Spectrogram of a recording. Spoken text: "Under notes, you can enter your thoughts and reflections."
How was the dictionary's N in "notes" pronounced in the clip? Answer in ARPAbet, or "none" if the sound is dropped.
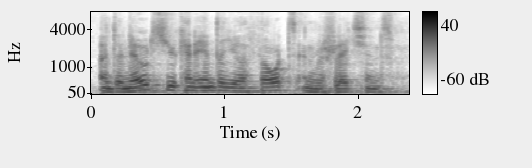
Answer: N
